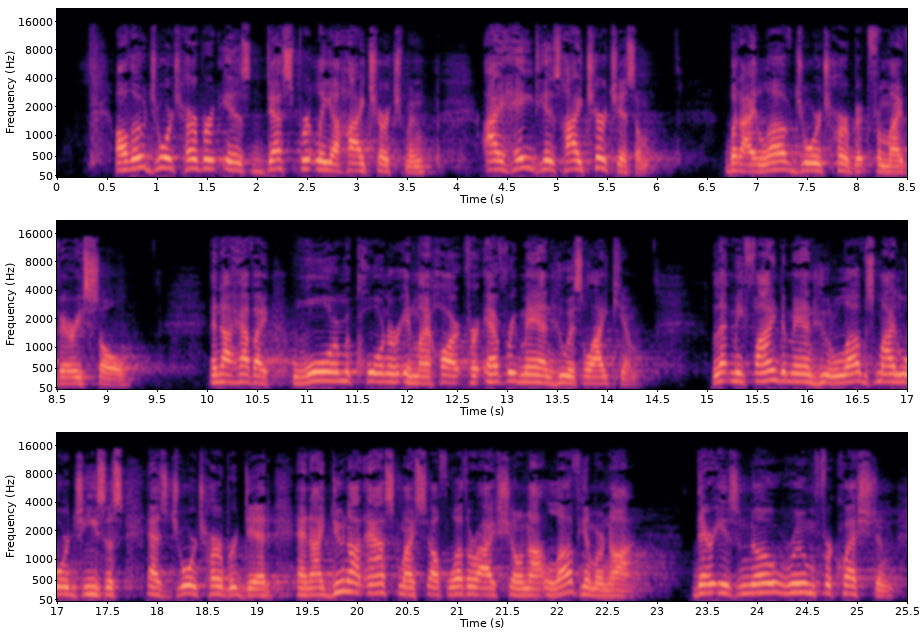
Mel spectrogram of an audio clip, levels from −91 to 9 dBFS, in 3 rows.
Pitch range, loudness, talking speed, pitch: 160-205 Hz, -17 LUFS, 170 wpm, 180 Hz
